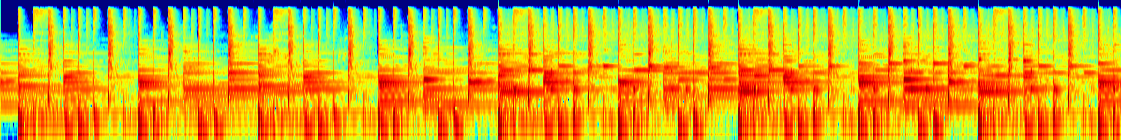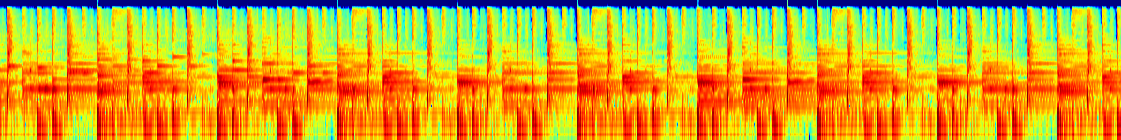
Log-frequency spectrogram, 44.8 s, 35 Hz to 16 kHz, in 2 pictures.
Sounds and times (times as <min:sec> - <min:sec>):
Music: 0:00.0 - 0:44.8.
